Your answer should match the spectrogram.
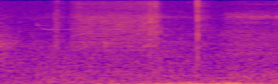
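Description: Faint handling noises as a rag is grabbed from a shelf and unfolded: soft rustling with a few light clicks.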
